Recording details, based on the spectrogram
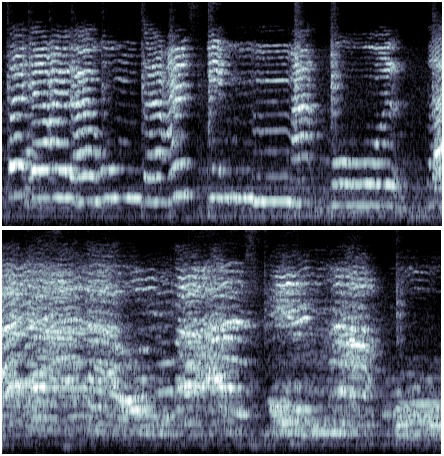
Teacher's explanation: Tanwin bertemu dengan huruf mim di sini adanya idgham bil gunnah. Cara membacanya yaitu berdengung.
